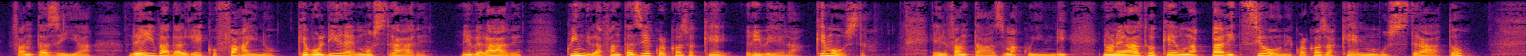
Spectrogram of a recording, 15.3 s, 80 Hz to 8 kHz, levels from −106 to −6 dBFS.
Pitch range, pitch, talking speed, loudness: 135-180 Hz, 160 Hz, 125 wpm, -22 LUFS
